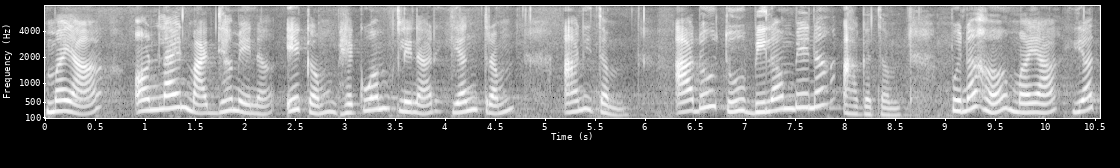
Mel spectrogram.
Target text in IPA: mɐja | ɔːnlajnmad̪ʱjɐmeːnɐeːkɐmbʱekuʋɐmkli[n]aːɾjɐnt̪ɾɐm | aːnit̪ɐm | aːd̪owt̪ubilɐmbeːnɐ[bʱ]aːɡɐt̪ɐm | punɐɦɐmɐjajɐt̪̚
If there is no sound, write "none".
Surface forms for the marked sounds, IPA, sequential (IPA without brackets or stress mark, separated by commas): n, none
